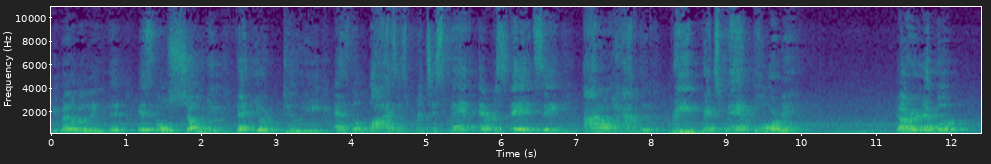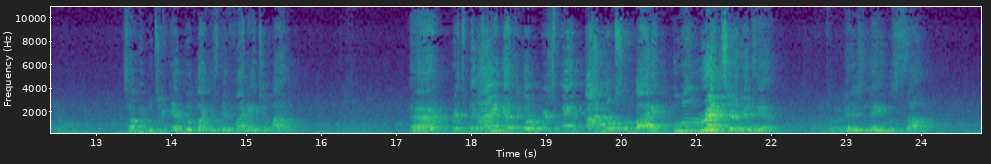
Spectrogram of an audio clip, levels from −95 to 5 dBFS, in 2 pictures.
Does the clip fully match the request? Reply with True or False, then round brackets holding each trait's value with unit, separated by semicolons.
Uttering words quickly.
False (165 wpm)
